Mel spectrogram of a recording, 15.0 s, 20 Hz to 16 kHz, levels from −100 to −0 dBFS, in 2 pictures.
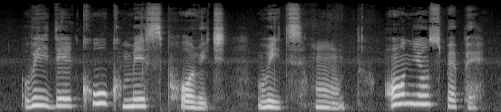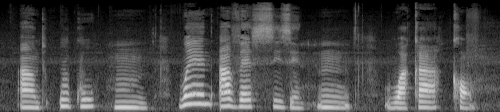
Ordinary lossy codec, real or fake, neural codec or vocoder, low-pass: MP3, 64 kbps; fake; vocoder, 48 kHz, 128 mel bands, Vocos; 14.4 kHz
